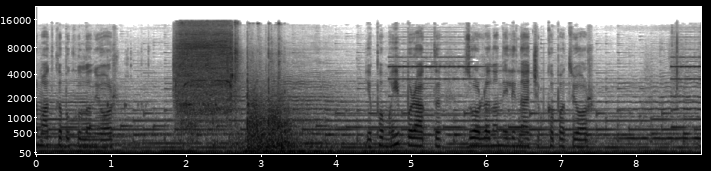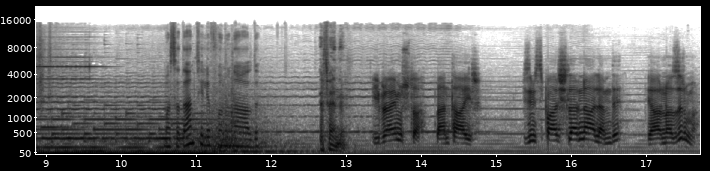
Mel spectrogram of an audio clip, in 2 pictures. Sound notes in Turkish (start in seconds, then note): 1.8 Matkap sesi; 4.8 Telefon zili sesi; 8.4 Telefon zili sesi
